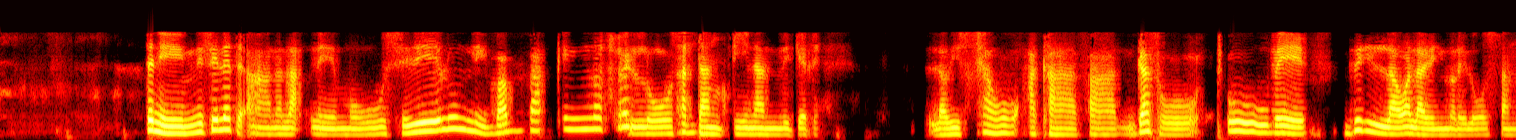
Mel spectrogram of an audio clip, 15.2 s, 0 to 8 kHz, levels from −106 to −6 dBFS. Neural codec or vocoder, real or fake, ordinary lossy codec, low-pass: codec, 16 kHz in and 24 kHz out, 0.9 kbps, LongCat-Audio-Codec, four codebook decoder; fake; AAC, 16 kbps; 7.2 kHz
